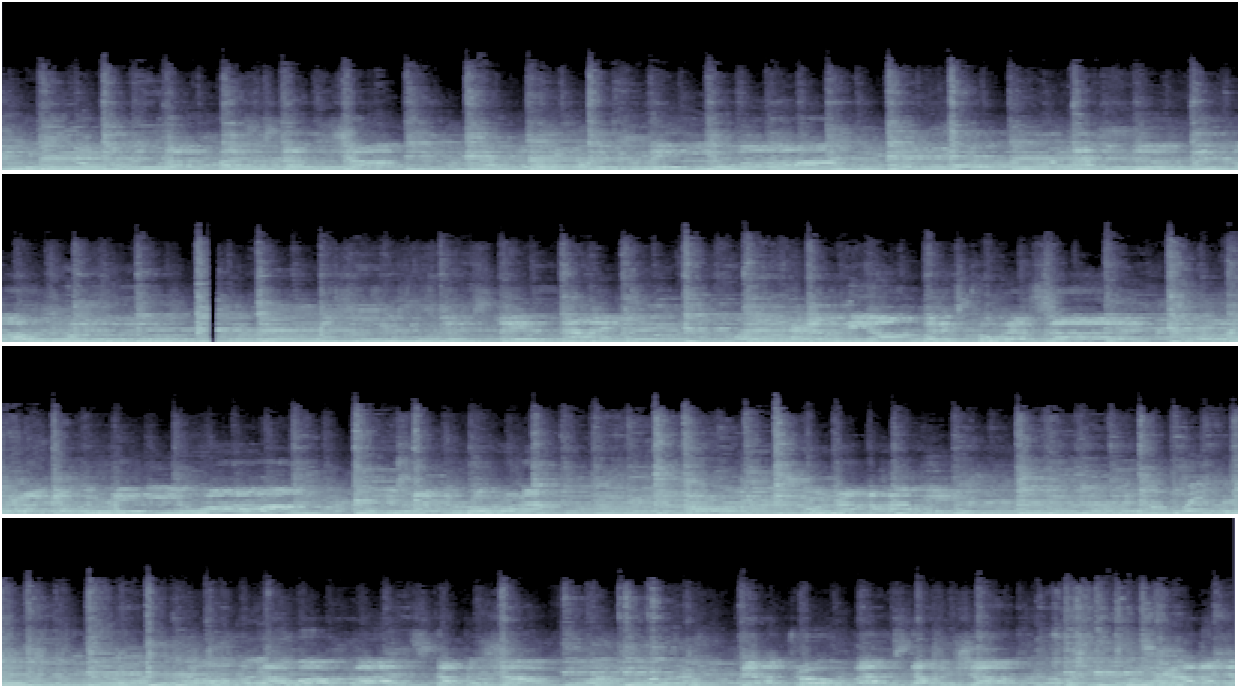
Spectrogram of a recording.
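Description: Acoustic guitar being strummed, chords played continuously at a steady level.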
